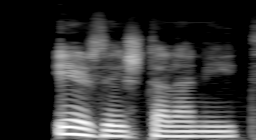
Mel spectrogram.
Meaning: to anesthetize, narcotize
- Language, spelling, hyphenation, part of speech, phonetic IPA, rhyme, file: Hungarian, érzéstelenít, ér‧zés‧te‧le‧nít, verb, [ˈeːrzeːʃtɛlɛniːt], -iːt, Hu-érzéstelenít.ogg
